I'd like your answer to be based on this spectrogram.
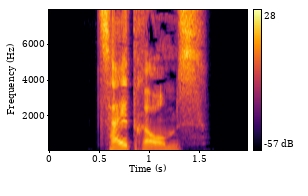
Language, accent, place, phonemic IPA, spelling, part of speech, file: German, Germany, Berlin, /ˈtsaɪ̯tʁaʊ̯ms/, Zeitraums, noun, De-Zeitraums.ogg
- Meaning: genitive singular of Zeitraum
